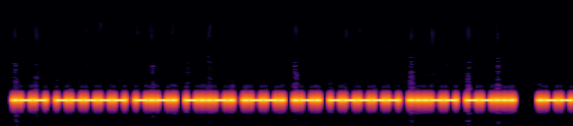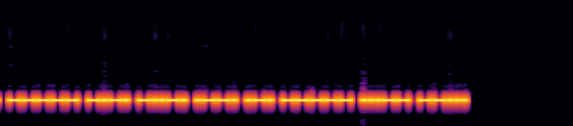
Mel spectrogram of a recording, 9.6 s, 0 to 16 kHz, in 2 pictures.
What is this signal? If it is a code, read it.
Morse code, heard as a keyed tone, about 42 wpm, 650 Hz. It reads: W0C/PR037 W0C/PR037
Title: SOTA QSO Practice 40wpm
